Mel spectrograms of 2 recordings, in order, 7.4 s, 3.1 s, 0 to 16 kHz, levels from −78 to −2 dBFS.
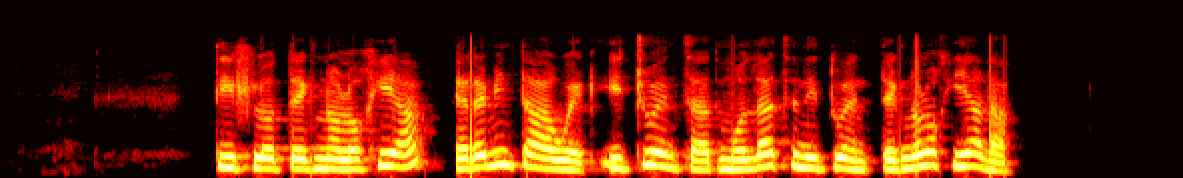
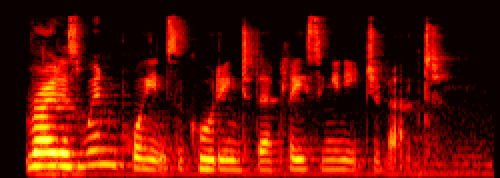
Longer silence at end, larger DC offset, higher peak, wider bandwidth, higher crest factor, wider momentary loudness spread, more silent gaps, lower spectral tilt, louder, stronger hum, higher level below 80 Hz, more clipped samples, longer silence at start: first, 1.1 s vs 0.35 s; neither; first, 0 dBFS vs -4 dBFS; second, 7.6 kHz vs 11.5 kHz; second, 12 dB vs 20 dB; second, 4 LU vs 17 LU; neither; first, -8 dB/octave vs -3 dB/octave; first, -11 LUFS vs -24 LUFS; neither; first, -52 dBFS vs -66 dBFS; neither; first, 1.35 s vs 0.15 s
